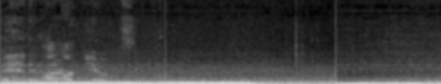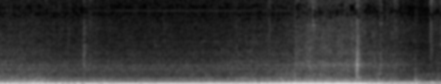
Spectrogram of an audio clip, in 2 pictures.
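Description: A car engine runs at high RPM with a loud, steady droning rumble that shifts pitch midway and rises again before dropping off at the end, heard up close with talking in the background.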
